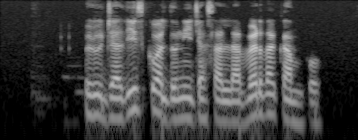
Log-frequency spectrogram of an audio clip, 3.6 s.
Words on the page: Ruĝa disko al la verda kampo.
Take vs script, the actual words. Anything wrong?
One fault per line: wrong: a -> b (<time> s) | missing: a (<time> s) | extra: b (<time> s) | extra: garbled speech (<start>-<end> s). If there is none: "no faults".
extra: aldoniĝas (1.6 s)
